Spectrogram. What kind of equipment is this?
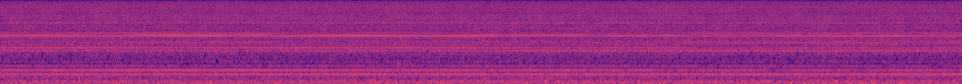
pump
